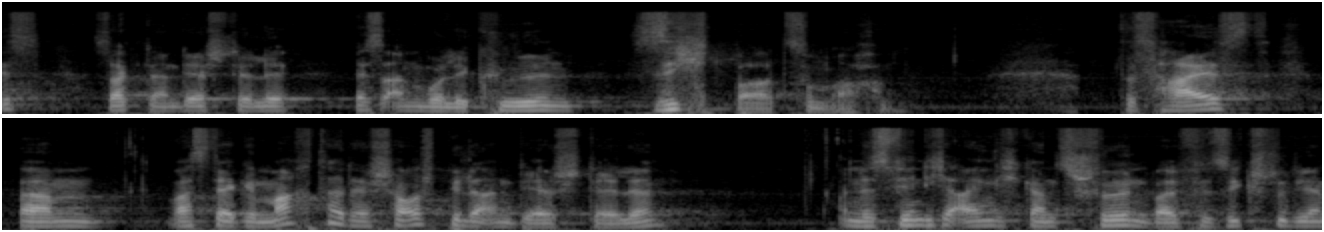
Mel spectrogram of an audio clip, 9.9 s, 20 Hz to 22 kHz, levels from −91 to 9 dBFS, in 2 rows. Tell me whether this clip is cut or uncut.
uncut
